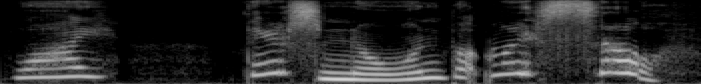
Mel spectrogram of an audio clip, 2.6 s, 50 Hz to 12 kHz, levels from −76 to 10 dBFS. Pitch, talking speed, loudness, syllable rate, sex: 340 Hz, 135 wpm, -16 LUFS, 4.8 syllables/s, female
